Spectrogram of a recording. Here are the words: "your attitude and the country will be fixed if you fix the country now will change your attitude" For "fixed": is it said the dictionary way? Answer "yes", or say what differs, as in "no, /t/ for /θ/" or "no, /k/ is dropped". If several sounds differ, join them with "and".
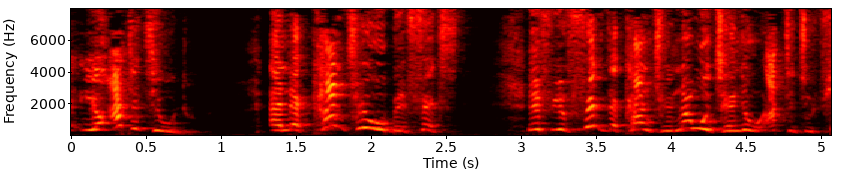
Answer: yes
